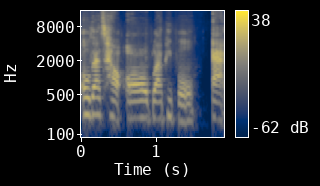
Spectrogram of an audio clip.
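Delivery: ordinary talk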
